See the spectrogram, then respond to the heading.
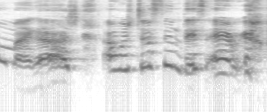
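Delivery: put-on American accent, pitched very high. Retelling a call to emergency services, in a put-on American accent. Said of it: "Not the American accent".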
